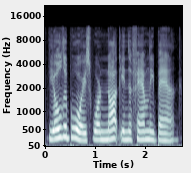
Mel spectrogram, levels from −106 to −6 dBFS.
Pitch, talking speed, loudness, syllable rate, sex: 230 Hz, 195 wpm, -16 LUFS, 5.1 syllables/s, female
